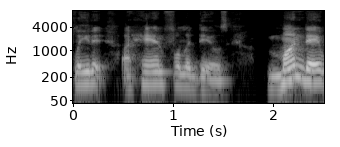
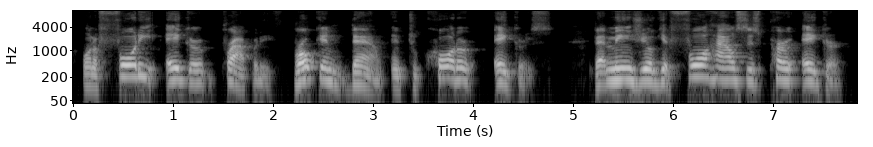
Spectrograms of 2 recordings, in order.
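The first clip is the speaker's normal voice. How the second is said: slow, deliberate, carefully spelled-out delivery. Repeating a property subdivision explanation for listeners, slow deliberate speech. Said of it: "let me say it slower for y'all".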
